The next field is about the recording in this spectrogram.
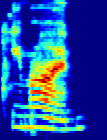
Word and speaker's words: Iman: Iman. – Iman. – One syllable, not Aman, Eman, Emin. No, it's Iman.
